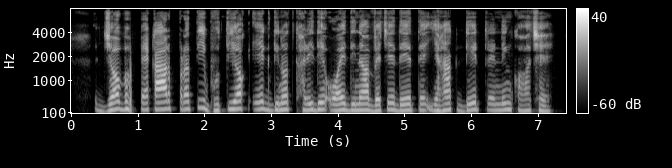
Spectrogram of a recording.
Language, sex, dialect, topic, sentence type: Magahi, male, Northeastern/Surjapuri, banking, statement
